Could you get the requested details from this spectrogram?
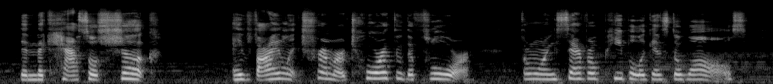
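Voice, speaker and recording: Music plays in the background as a woman speaks at a fairly slow pace. Her pitch is fairly high and her intonation fairly even. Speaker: narrator. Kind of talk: horror story narration.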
